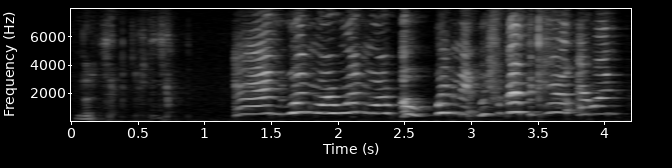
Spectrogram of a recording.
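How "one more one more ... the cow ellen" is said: high, loud puppet voice; flustered tiny character blurting out; Mimi. Acted. Mimi tells the storyteller of the forgotten cow, high puppet voice.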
